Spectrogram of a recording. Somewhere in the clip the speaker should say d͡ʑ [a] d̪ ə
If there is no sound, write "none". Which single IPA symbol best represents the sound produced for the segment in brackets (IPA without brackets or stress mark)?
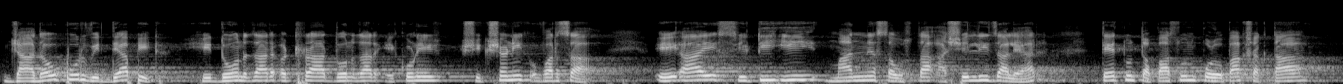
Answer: a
